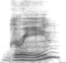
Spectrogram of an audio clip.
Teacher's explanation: To the teacher, a rising tone signaled a question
